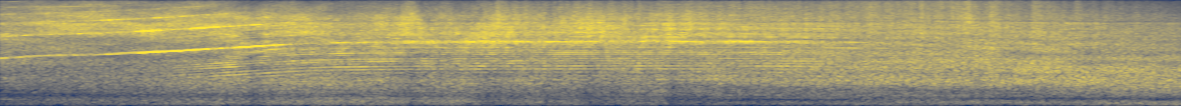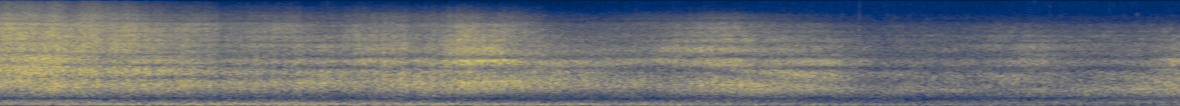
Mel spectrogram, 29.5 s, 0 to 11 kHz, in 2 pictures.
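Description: The Bombardier Global Express's two Rolls-Royce BR710 turbofan engines spool up to takeoff thrust, a whine rising in pitch over the first few seconds. It becomes a loud, steady jet roar through the takeoff roll, then slowly fades and dulls in the second half as the jet climbs away.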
